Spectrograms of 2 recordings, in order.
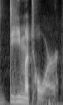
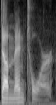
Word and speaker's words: dementor: So I all so I pronounced it as demur. Yeah. I lit I literally pronounced it demur. I because I didn't know that it was pronounced dementor, you know.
